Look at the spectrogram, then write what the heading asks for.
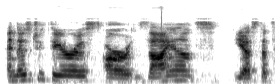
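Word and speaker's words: Zajonc: it just happens and those two theorists are zions yes that's how it's pronounced and ladue on the other hand lazarus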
